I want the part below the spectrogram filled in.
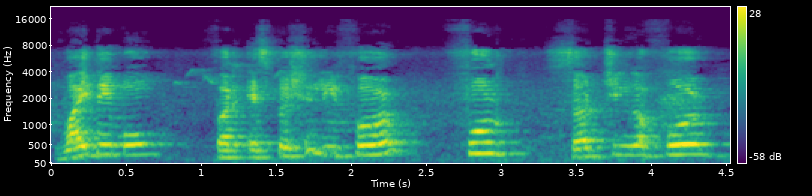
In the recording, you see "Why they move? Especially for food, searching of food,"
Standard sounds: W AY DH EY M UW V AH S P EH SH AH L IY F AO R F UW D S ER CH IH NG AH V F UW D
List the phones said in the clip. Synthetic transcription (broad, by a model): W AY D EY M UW F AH S P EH SH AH L IY F AO R F UW D S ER CH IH NG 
